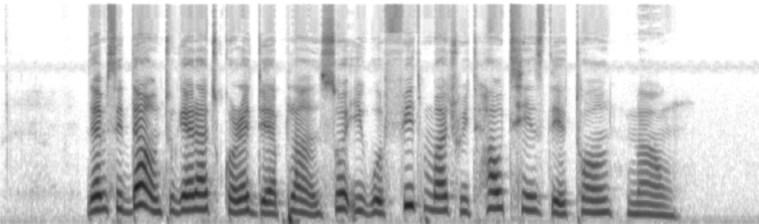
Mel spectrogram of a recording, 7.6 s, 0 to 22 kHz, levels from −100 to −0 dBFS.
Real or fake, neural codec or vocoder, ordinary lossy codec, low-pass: real; none; none; none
